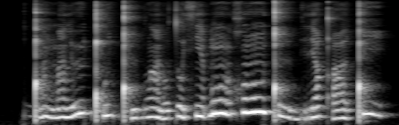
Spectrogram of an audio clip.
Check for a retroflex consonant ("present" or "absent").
absent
